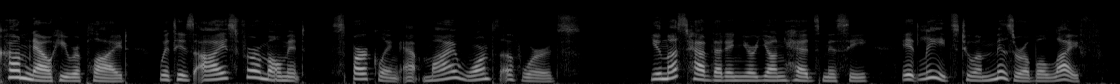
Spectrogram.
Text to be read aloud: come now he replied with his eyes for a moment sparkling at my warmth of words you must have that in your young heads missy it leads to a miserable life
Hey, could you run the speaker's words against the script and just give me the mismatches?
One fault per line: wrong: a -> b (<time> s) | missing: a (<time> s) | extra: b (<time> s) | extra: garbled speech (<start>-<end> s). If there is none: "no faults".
no faults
